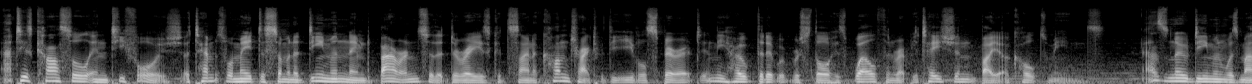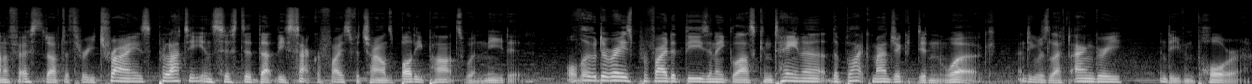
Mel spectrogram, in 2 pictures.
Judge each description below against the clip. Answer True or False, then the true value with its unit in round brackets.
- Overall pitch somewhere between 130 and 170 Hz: False (115 Hz)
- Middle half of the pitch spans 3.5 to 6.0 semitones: True (5.6 semitones)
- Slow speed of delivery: False (190 wpm)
